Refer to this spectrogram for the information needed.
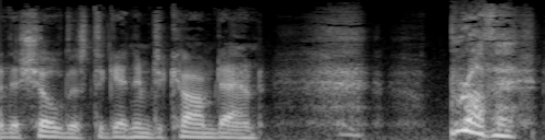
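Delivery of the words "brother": higher, alarmed wheeze; wheezed. Acted. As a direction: force the word out breathlessly. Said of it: "Luscombe wheezed".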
